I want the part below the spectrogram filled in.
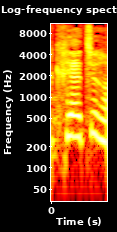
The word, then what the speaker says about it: Creature: Alors vous avez raison Daniel, il s'agit de Creature parce que c'est en anglais, mais pour faire simple on va le prononcer à la française, c'est ce qu'on a décidé en zone critique pas plus tard que vendredi dernier. Donc voilà, alors Creature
